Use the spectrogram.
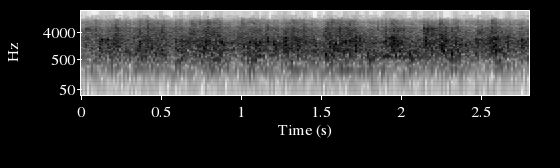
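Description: Steady applause from an audience for a speaker who has just finished sharing, a dense crackle of many hands clapping at an even level throughout, with no voices standing out.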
